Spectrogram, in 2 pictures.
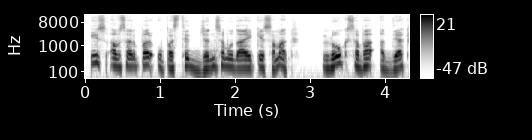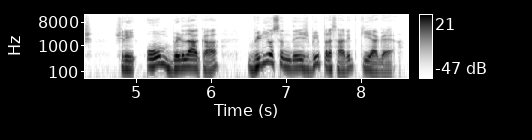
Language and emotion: Hindi, neutral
